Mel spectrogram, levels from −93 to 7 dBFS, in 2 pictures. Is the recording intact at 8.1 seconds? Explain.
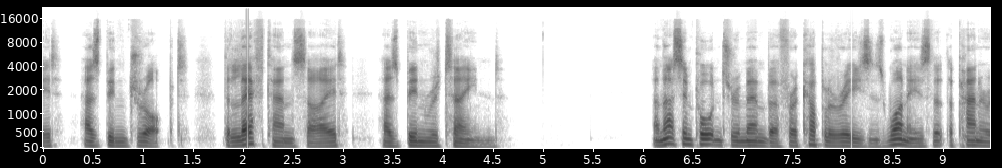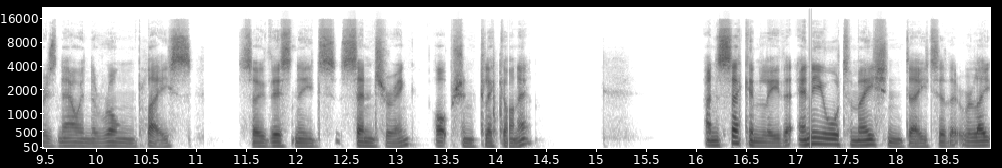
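No. A gap between chunks leaves 20 ms of silence from 8.07 to 8.09 s. The chunk join leaves a short hole.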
